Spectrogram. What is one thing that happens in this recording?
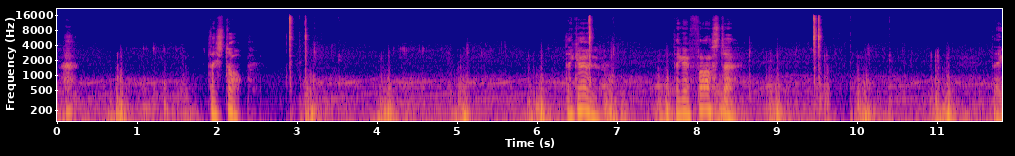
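Windscreen wipers swish across the glass.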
